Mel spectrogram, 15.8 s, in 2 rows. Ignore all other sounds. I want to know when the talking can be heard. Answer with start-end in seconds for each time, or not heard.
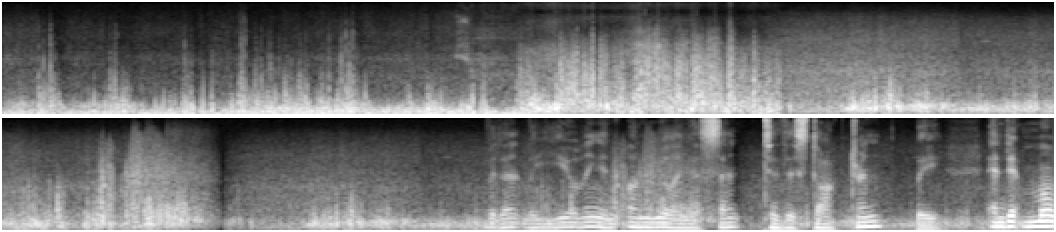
11.5-15.7.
